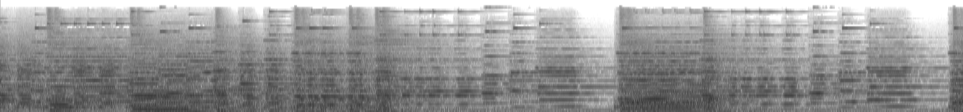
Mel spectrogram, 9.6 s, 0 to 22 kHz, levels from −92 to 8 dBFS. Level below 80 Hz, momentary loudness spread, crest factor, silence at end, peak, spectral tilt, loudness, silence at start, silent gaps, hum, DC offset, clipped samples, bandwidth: -34 dBFS; 8 LU; 16 dB; 0 s; -4 dBFS; -4 dB/octave; -19 LUFS; 0 s; none; none; under 0.1%; under 0.1%; 16.5 kHz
